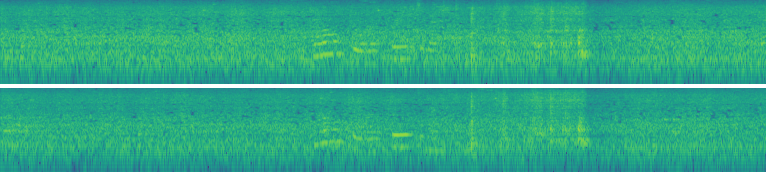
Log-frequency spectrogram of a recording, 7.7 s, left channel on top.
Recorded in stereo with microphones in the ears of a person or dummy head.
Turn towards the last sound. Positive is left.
turn(degrees=-5)  # may be behind; listen again after turning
